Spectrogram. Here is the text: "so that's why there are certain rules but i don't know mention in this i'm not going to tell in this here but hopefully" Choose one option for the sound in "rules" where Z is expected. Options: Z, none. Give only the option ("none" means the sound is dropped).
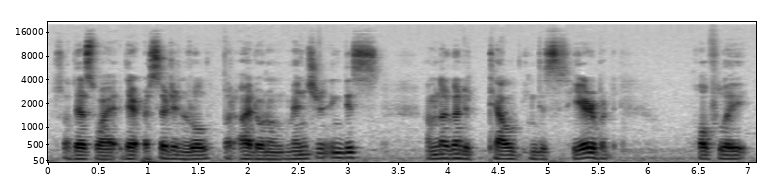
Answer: none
